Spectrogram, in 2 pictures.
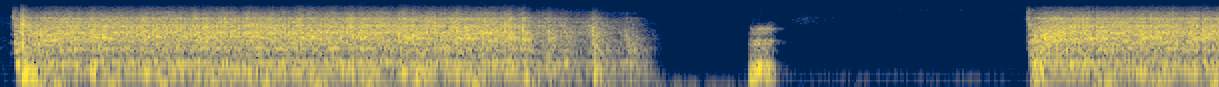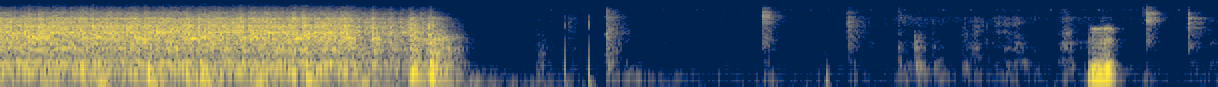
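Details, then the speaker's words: Off-grid generator after an oil change with lighter oil and a new spark plug, battery charged and thawed: catches and runs a few seconds then dies, again briefly; seems to get fuel; oil pulled into carburetor, lighter oil suspected. "But it seems like it's getting fuel. It just won't start."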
